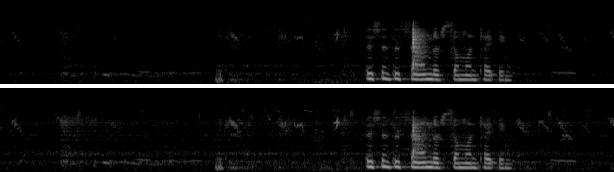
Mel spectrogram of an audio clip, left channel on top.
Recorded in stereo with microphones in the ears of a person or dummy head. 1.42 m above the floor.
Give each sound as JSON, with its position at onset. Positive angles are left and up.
{"t": 0.0, "sound": "an insect", "side_deg": -15}
{"t": 2.1, "sound": "typing on a keyboard", "side_deg": 5}
{"t": 4.1, "sound": "a clap", "side_deg": 40}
